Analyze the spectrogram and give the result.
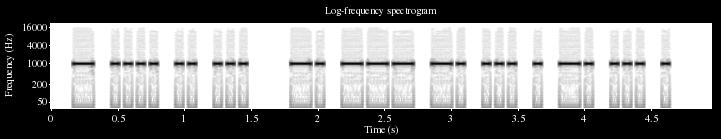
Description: Morse code, heard as a keyed tone, about 25 wpm, 1000 Hz. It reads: THIS NONSENSE
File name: 25wpm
